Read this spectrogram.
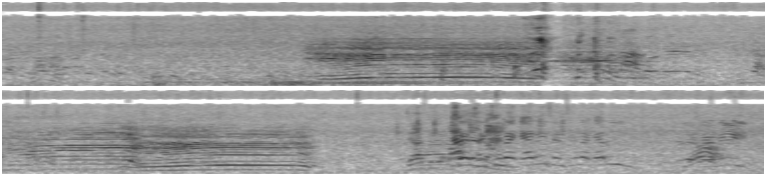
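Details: Cattle unloading from a truck, lowing in long harmonic moos: two drawn-out calls around three to five seconds and eight to ten seconds, a shorter one near twelve seconds, over steady background noise.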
